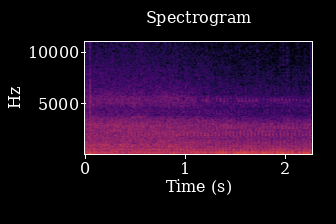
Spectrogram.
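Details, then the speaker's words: B20 CRV-engine-swapped Civic Wagon RT4WD, warm: after a battery disconnect overnight and ignition timing set to 16 on the crank pulley mark, it holds a steady, even idle around 850 rpm (target 750) with no hunting or surging. Idle fixed. "you guys I think we're good I mean it's not right at 750 but it's like like 850. this is we fixed it we fixed it"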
